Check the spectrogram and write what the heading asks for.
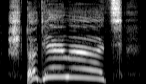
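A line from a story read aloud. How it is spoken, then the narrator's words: Final desperate shout. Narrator (Russian): крикнула она в последний раз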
